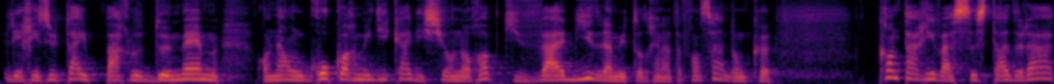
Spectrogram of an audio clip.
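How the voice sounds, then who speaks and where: A woman's voice: lowish voice, a little mellow. A middle-aged woman, a physiotherapist, talking casually in an interview, chatty, with many fillers and restarts. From France. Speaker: guest, physiotherapist.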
